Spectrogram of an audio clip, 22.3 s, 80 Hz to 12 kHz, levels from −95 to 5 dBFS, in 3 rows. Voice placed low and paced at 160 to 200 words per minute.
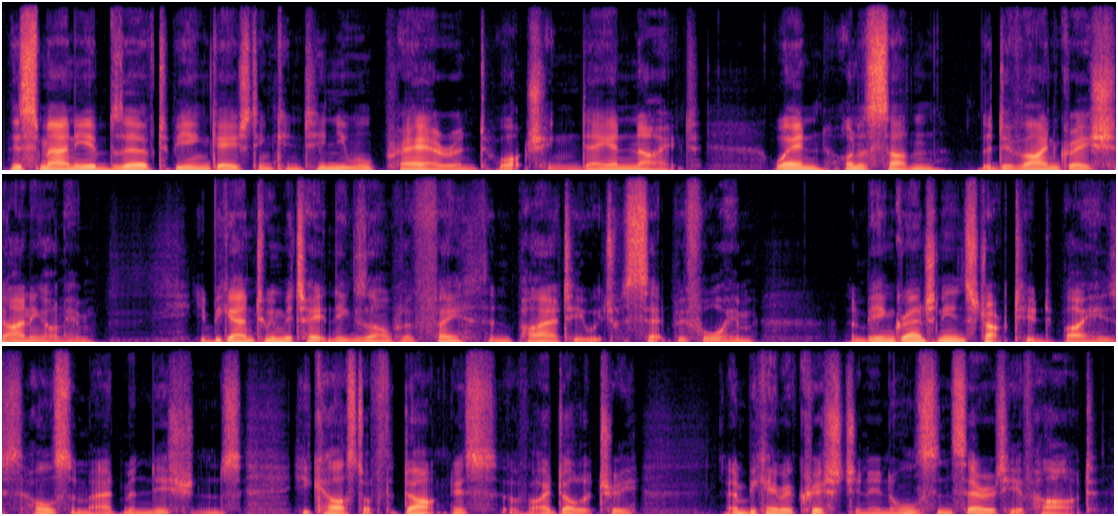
Yes: very low, 95 Hz; average, 170 wpm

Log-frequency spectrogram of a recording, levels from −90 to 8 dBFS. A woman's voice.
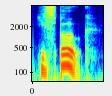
No: male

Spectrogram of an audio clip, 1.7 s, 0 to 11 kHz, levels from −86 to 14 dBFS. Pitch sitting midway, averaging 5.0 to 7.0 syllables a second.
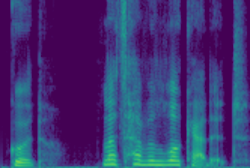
No: very high, 255 Hz; 6.0 syllables/s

